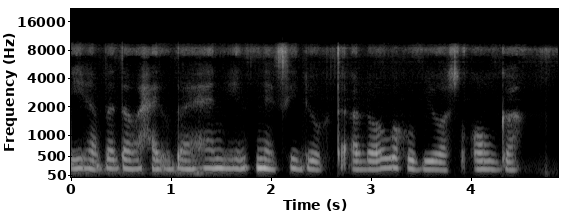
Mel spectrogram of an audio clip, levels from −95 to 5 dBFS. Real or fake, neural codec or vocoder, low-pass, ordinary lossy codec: fake; codec, 24 kHz, 0.5 kbps, DualCodec; none; none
